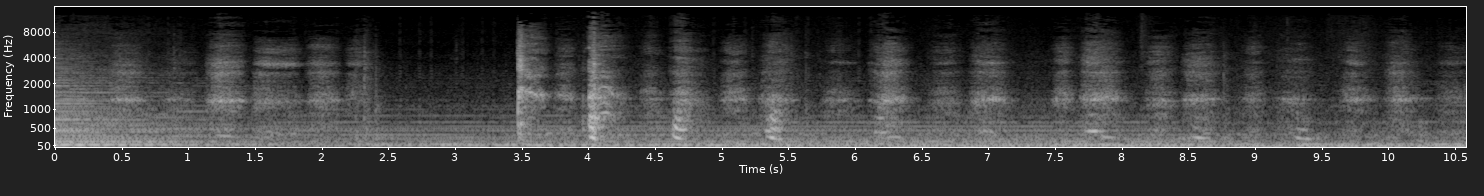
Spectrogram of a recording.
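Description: A young man panting hard after being startled awake: quick, heavy breaths, with several sharp gasps about three and a half to five and a half seconds in, over a low steady drone.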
